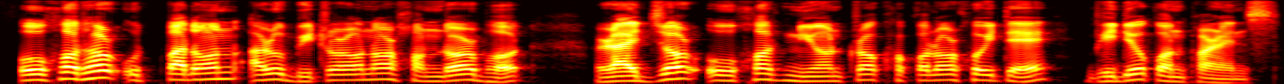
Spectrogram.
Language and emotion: Assamese, neutral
